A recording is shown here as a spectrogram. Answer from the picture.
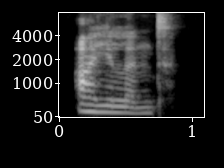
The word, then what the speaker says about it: island: The first mention is, he says, the next walk is to Rushton Island. So first thing you notice is it's a silent letter. I-S-L-A-N-D. They love silent letters.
